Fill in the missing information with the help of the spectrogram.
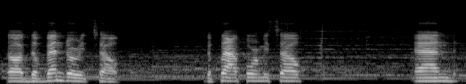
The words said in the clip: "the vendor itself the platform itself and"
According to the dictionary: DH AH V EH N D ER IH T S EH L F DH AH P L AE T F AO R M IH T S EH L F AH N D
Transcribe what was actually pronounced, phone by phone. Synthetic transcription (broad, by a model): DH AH V EH N D ER IH T S EH L F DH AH P L AE T F AO R M IH T S EH L F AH N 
